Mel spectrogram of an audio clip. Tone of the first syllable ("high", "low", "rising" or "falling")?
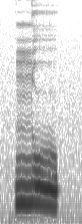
falling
